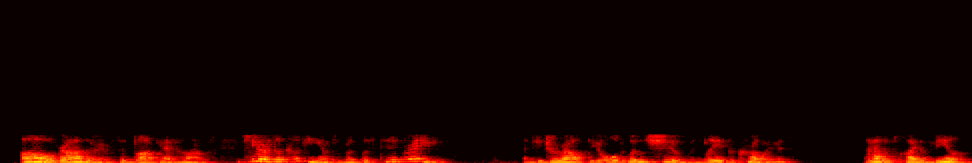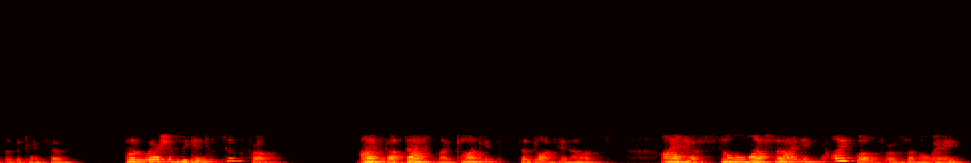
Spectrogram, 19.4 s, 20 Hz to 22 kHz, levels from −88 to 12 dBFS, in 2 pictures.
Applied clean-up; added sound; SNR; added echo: neural mask model DeepFilterNet 3.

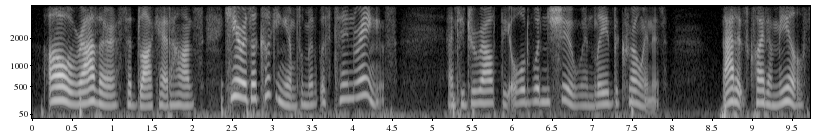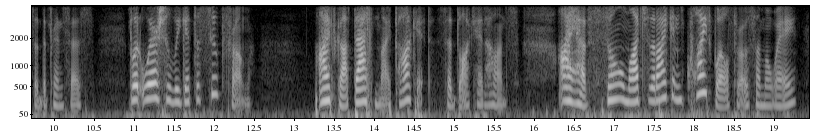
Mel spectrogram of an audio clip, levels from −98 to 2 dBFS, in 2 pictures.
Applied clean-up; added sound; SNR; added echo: none; none; none; none.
